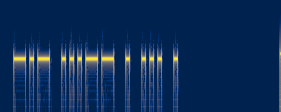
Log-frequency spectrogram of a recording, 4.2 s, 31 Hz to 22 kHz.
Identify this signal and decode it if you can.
Morse code, heard as a keyed tone, about 20 wpm, 700 Hz. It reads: K3ESE
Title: USA Callsign DE Callsign 20wpm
